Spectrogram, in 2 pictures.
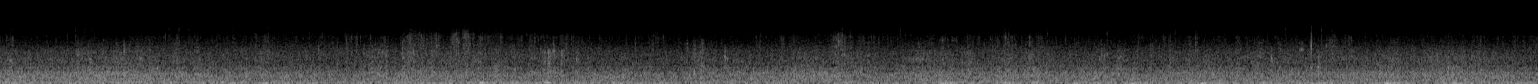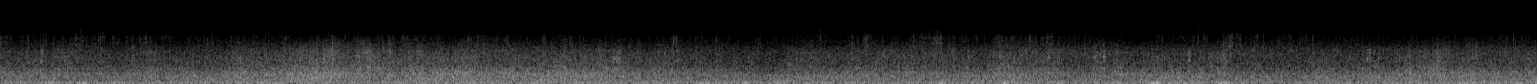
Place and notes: under the dunes, Smiltyne, Lithuania
two hydrophones burried in dunes sand. windy day.
16 August 2016, 13:41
